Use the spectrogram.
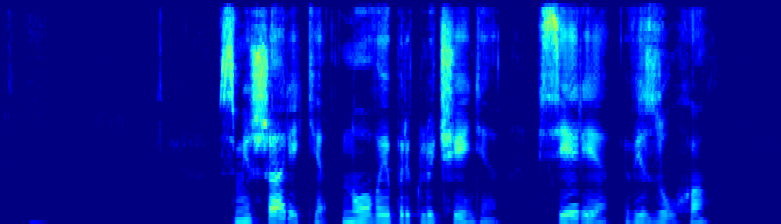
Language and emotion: Russian, neutral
